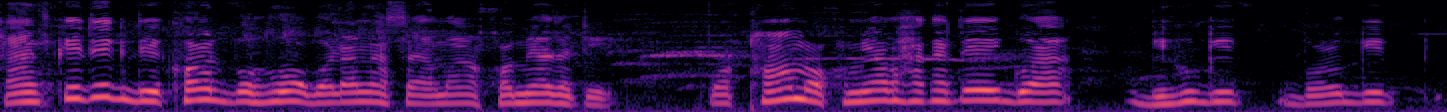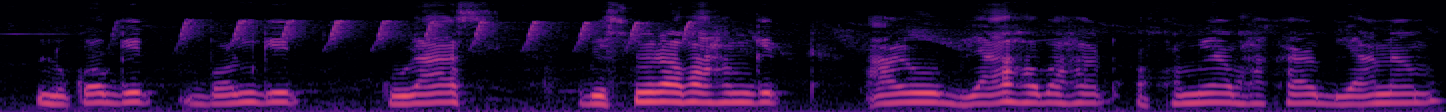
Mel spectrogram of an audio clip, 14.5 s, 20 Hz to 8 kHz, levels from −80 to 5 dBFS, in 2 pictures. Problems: constant background noise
